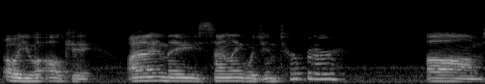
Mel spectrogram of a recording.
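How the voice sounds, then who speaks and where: A man in his forties from the United States chatting casually with his wife, relaxed and thoughtful, with filler pauses. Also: mid-range voice, roomy sound, lo-fi sound. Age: 40s. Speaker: co-host. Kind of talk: casual chat.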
